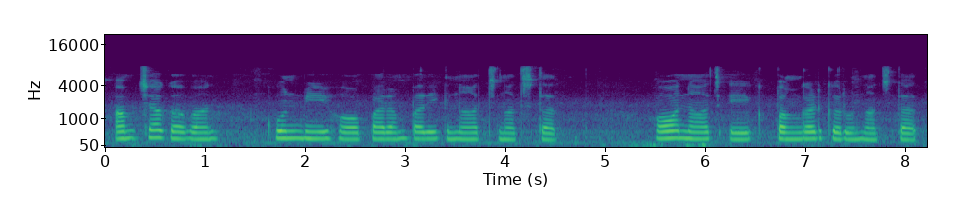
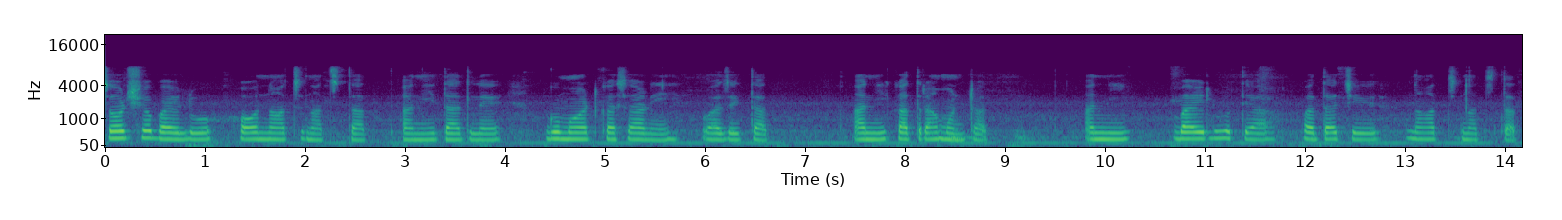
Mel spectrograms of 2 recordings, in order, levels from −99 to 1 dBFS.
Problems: constant background noise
